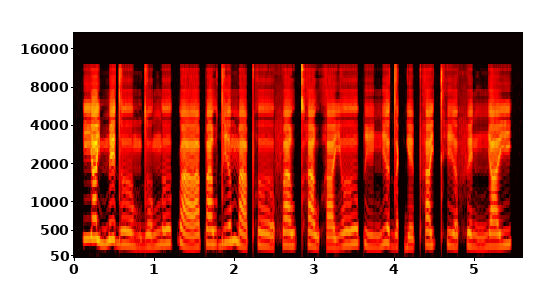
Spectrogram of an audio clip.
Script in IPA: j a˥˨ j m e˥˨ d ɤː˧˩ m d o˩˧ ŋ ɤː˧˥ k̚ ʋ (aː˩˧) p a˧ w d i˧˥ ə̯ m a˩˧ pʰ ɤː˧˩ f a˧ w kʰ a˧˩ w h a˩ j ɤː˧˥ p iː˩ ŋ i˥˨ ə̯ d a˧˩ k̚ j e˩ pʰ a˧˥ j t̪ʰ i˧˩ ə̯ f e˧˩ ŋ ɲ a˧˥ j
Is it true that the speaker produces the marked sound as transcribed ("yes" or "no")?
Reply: yes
